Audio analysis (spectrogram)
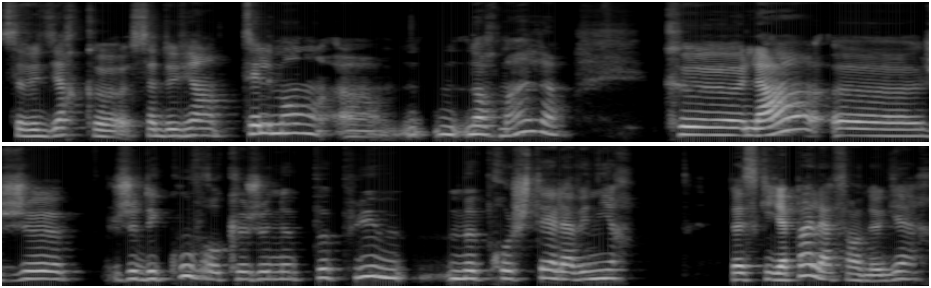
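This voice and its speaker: A woman's dark, mellow, medium-pitched voice with a Russian accent, at a very slow pace. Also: ordinary pitch variation. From Ukraine. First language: Russian (speaking French). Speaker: co-author of a war diary. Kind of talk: interview. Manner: halting.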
